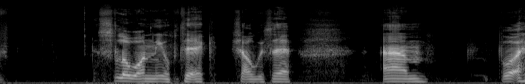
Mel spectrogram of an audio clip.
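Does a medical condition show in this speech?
Yes: cerebral palsy; tight muscles.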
